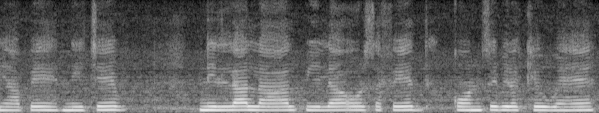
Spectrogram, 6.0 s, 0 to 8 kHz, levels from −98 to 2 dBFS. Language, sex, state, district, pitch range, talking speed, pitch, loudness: Hindi, female, Uttar Pradesh, Shamli, 240-245 Hz, 140 wpm, 245 Hz, -15 LUFS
